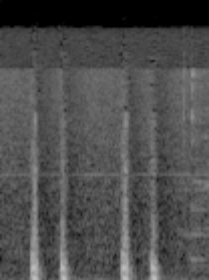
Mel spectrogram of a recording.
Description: Circulación de la sangre en el corazón, funcionamiento de las válvulas, ruidos cardíacos normales y soplos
